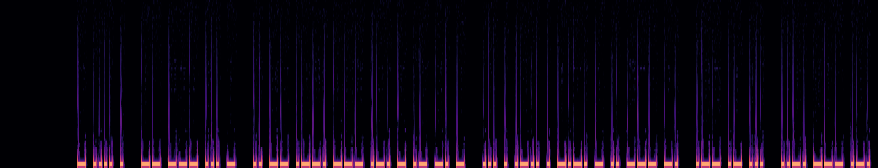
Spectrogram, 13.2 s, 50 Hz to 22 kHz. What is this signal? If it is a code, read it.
Morse code, heard as a keyed tone, about 30 wpm, 700 Hz. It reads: THE MOST IMPORTANT SELECTION WAS FOR
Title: Sentences from Top 1400 Words 30wpm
